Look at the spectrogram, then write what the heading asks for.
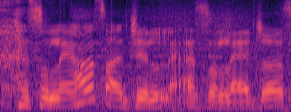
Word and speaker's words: azulejos: Azulejos, I'm not sure. They tend to pronounce the J, and it portrays Portugal's history and methodology.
